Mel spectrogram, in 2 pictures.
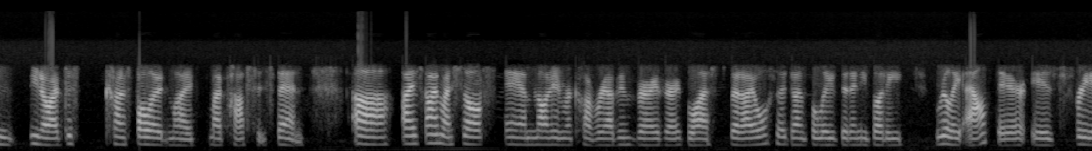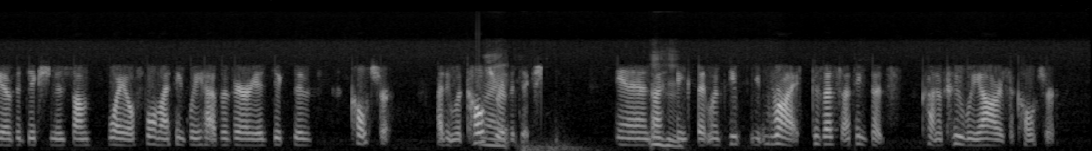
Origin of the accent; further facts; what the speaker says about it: Australia; accent: Australian; I've been in this country for 21 years. I'm originally from Australia, and I think I might still have a little bit of an accent.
